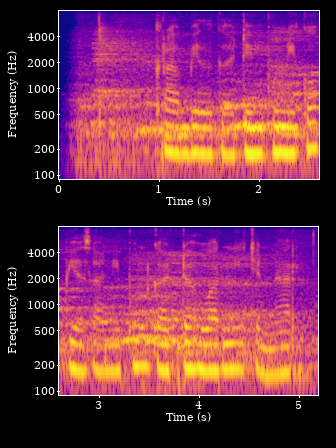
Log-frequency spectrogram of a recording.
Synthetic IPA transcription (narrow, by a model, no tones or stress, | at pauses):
kɾambɪlɡ̥aɖ̥ɪŋpunikob̥iasanepʊnɡ̥aɖ̥ɔhwarni̥d͡ʒ̥ənar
